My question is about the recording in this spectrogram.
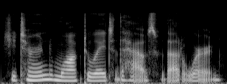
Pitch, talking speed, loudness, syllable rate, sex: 195 Hz, 290 wpm, -18 LUFS, 7.5 syllables/s, female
